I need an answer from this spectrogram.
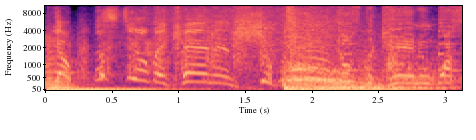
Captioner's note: boom!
